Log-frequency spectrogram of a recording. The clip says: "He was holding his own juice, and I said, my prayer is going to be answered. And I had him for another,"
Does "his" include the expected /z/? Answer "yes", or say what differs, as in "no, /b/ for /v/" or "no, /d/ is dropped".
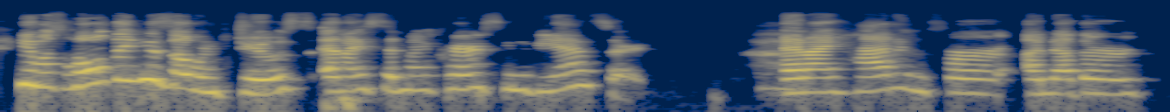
yes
